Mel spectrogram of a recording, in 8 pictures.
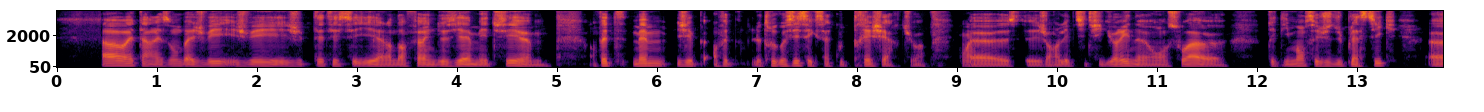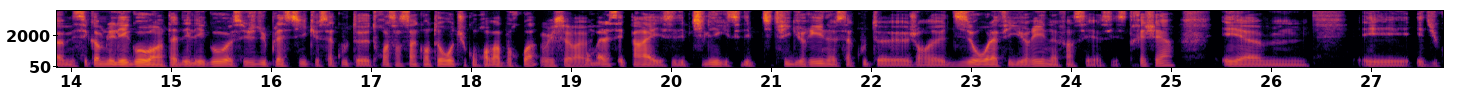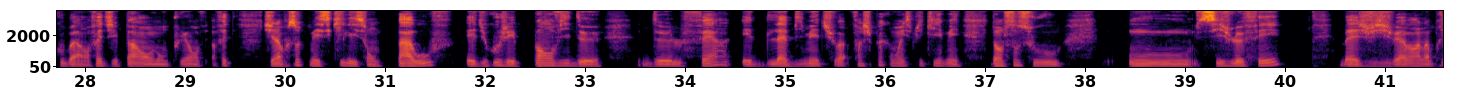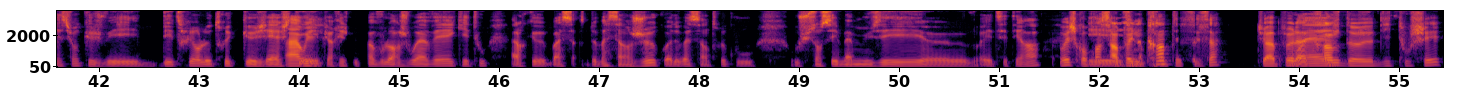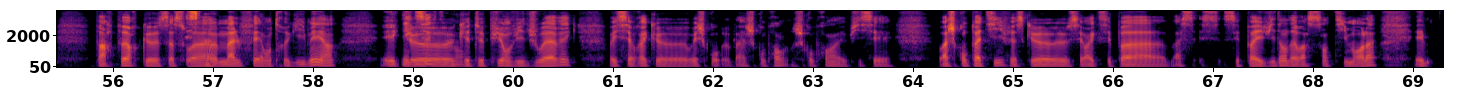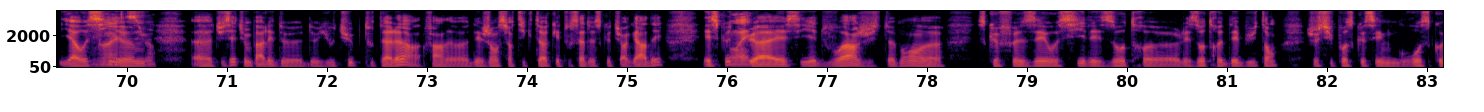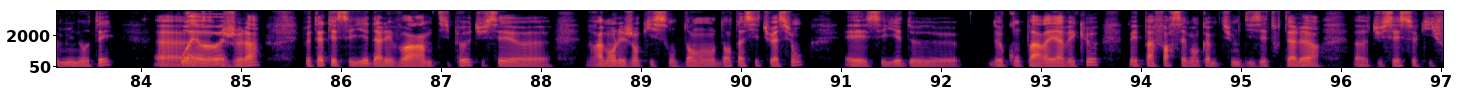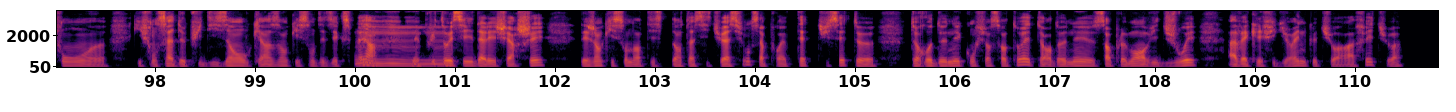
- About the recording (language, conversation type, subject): French, advice, Comment apprendre de mes erreurs sans me décourager quand j’ai peur d’échouer ?
- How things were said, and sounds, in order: in English: "skills"; tapping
